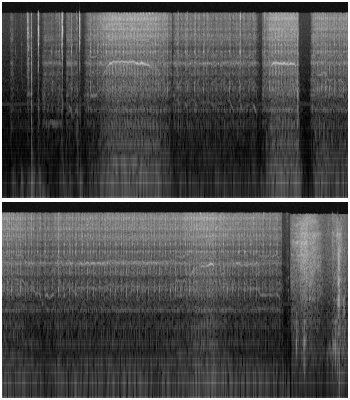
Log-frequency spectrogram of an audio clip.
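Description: Leather pancake knife sheath being stitched: a steady, close mechanical whirring runs for long stretches, broken by a few abrupt pauses and short bursts near the start, with no talking.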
